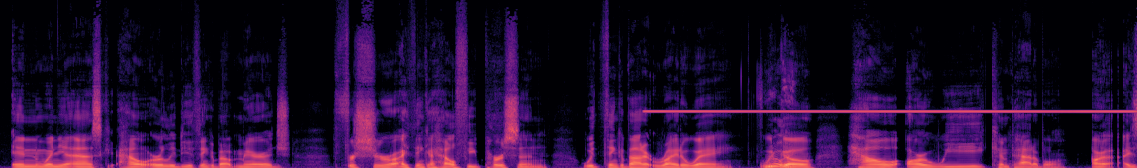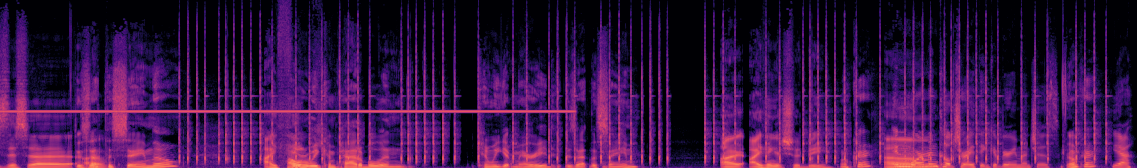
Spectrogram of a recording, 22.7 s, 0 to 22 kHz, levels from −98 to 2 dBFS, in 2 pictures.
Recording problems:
high-pitched whine; loud; from 6.5 to 17 s; 7.5 kHz, 7 dB below the speech
keyboard typing; noticeable; from 13 s on; peak 5 dB below the speech

